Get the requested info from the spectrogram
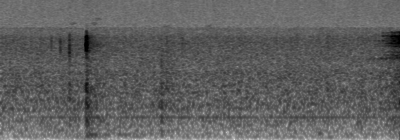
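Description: Near silence, broken once by a faint, brief click about half a second in.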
